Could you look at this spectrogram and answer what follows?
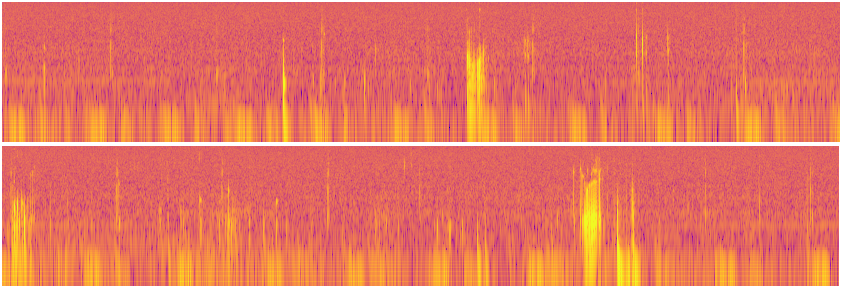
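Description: Several gurgling, rumbling bursts over a quiet background. These are ordinary stomach and bowel sounds of digestion after a meal.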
